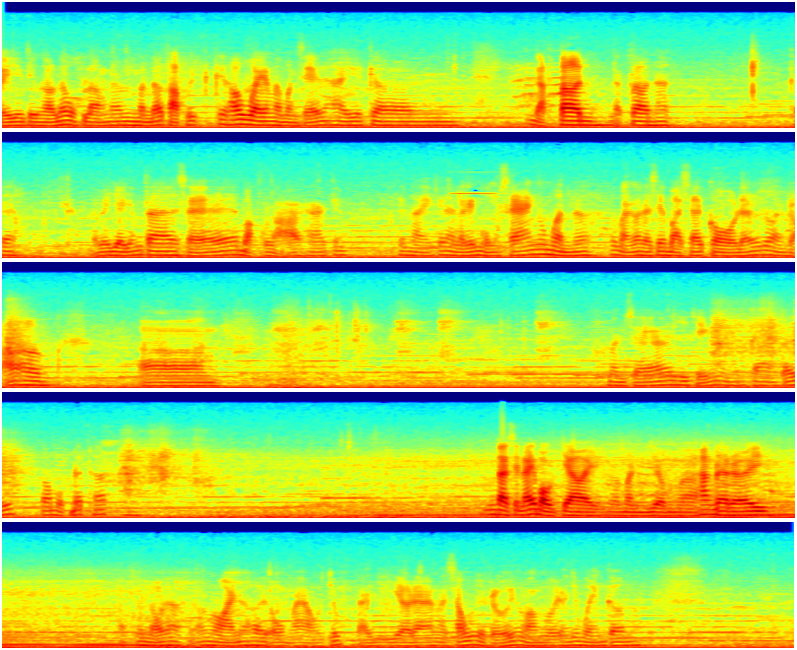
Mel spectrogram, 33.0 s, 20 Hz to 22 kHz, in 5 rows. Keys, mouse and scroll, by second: 2.1-2.8 scroll down 3, 3.2 middle click, 3.8 KP_3, 4.7-5.0 scroll down 1, 6.3 scroll up 2, 7.0 scroll down 1, 7.2-8.1 scroll down 6, 8.8 click, 10.0 scroll down 1, 10.4 right click, 10.9 middle click, 12.9 KP_3, 14.4-16.0 scroll up 1, 16.0 a, 16.4 a, 16.9-17.6 scroll down 1, 17.6 a, 19.3 click, 20.1 click, 21.1 click, 23.1 shift+middle click, 25.9 click, 29.2 shift+middle click.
